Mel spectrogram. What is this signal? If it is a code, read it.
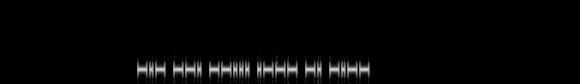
Morse code, heard as a keyed tone, about 40 wpm, 700 Hz. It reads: KG7JNY
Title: USA Call Signs - 6 Characters - Repeated 2x - 40wpm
